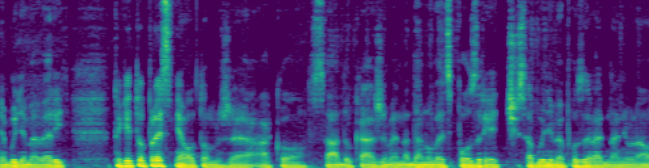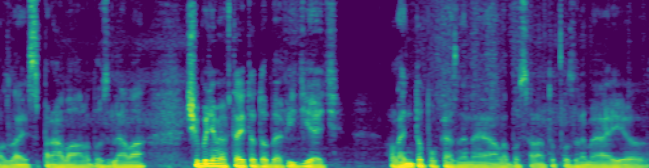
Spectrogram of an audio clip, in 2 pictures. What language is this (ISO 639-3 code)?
slk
